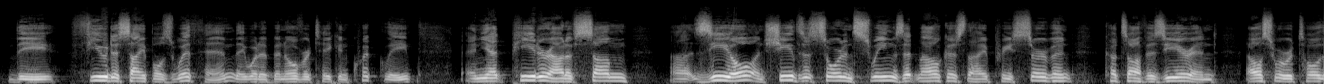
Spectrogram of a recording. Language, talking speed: English, 170 wpm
